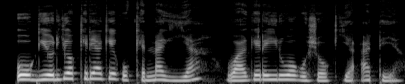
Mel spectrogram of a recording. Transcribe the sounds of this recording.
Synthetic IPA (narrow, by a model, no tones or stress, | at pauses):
oɣeoɾjɔkeɾeaɣeɣokɛnaɣia | waɣeɾeiɾɔɣoɕɔːkiaʔatea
